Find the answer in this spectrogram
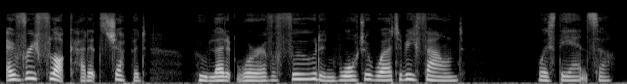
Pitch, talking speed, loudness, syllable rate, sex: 195 Hz, 180 wpm, -20 LUFS, 5.6 syllables/s, female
